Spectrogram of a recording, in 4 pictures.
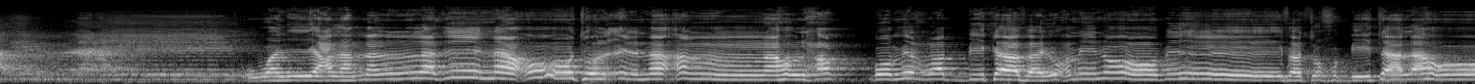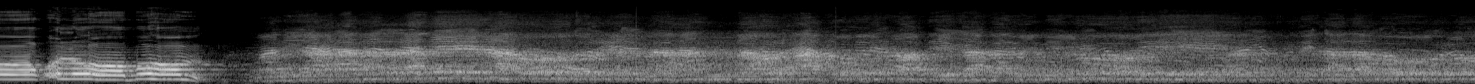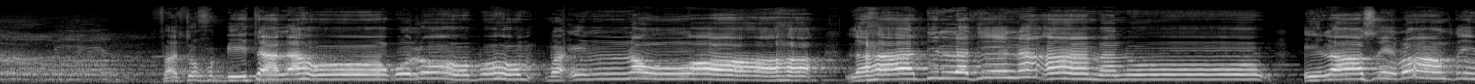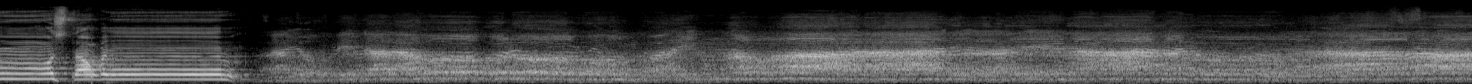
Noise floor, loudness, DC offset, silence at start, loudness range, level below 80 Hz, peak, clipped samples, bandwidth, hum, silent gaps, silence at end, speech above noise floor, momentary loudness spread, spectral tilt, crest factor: -41 dBFS; -16 LUFS; under 0.1%; 0 s; 13 LU; -62 dBFS; 0 dBFS; under 0.1%; 16 kHz; none; none; 0 s; 27 dB; 17 LU; -4 dB/octave; 16 dB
